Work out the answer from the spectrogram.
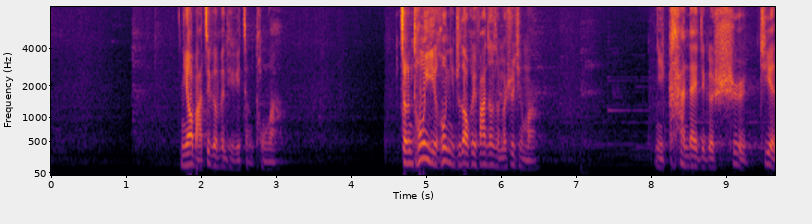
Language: Chinese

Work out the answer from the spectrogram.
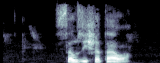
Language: Central Kurdish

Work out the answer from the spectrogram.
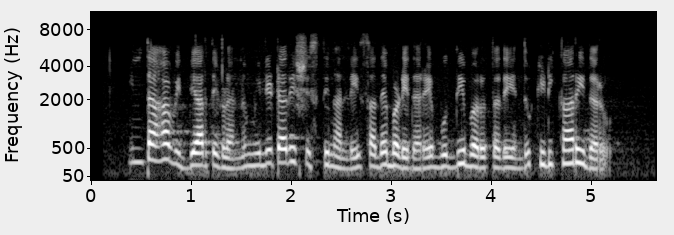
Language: Kannada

